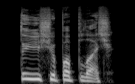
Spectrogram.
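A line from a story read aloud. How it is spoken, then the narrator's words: Growled. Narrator (Russian): рыкнул Сил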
